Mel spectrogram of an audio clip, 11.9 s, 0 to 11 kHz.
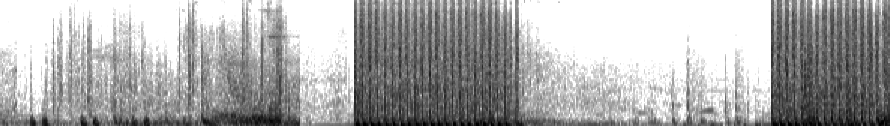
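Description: Gunfire in the video game Warzone 2: loud, rapid automatic bursts in two long stretches, close and dominant, separated by a quieter pause with scattered shots.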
